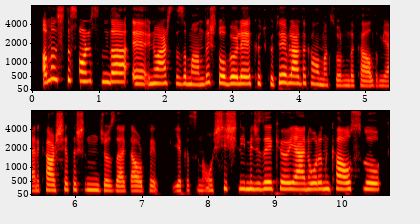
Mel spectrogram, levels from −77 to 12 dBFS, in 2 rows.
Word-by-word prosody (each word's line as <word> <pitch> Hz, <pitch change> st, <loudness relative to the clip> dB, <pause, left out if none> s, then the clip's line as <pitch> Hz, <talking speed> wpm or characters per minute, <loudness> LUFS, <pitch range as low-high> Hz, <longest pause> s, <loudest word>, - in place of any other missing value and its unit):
Ama, 410 Hz, -, +4 dB
işte, 390 Hz, -2 st, -2 dB
sonrasında, 310 Hz, -1 st, +4 dB
eee, 235 Hz, 0 st, +1 dB
üniversite 250 Hz, 0 st, +1 dB
zamanında, 225 Hz, 0 st, -2 dB
işte, 275 Hz, -1 st, -3 dB
o, 245 Hz, -3 st, +3 dB
böyle, 245 Hz, 0 st, +4 dB
kötü 245 Hz, -1 st, -8 dB
kötü 220 Hz, +5 st, -3 dB
evlerde 260 Hz, -2 st, +3 dB
kalmak 215 Hz, -6 st, -5 dB
zorunda 180 Hz, -1 st, -7 dB
kaldım. 170 Hz, 0 st, -4 dB
Yani, 170 Hz, +1 st, -6 dB
karşıya 195 Hz, +2 st, 0 dB
taşınınca 195 Hz, -3 st, -4 dB
özellikle 170 Hz, -1 st, -4 dB
Avrupa 170 Hz, +1 st, -3 dB
ya -, -, -8 dB, 0.2 s
yakasına, 175 Hz, +1 st, -11 dB
o 180 Hz, -, -7 dB
Şişli, 235 Hz, +3 st, -3 dB
Mecidiyeköy, 230 Hz, +1 st, +1 dB
yani, 215 Hz, -1 st, +3 dB
oranın 230 Hz, +1 st, +1 dB
kaosu, 225 Hz, -1 st, +1 dB
225 Hz, 155 wpm, -22 LUFS, 185-245 Hz, 0.2 s, Ama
